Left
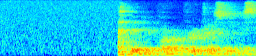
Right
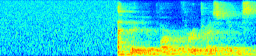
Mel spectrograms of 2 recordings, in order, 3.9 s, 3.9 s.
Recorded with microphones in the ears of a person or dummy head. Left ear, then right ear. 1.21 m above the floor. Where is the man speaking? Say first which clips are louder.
Right 1 dB; 80° right, 1.7 m.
